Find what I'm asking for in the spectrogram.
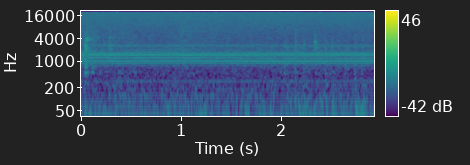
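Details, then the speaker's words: Hallicrafters TW2000 communications receiver after its IF transformer was replaced with a new-old-stock unit. A constant, buzzy multi-tone hum sits under the audio and never changes. The owner suspects power-supply hum rather than the IF; this is not confirmed. "It's a very ugly hum. Can't see how adjusting the IF is going to get rid of this hum. Could this just be bad power supply hum?"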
